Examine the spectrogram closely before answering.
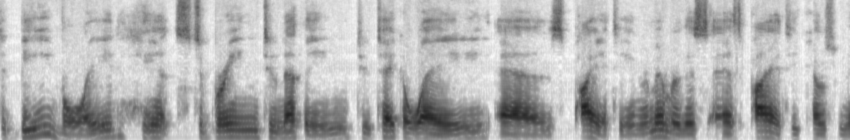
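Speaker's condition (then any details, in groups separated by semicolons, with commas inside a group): No condition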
